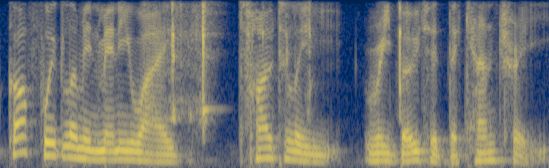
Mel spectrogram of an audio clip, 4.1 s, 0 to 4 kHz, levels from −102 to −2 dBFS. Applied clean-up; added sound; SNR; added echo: none; Camera; 9 dB; none.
